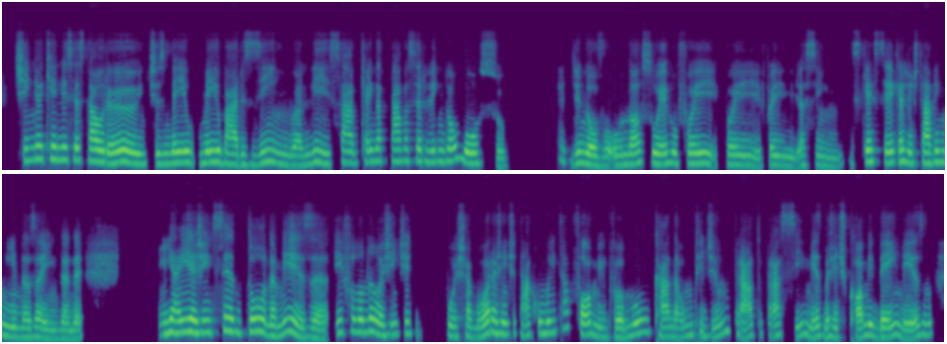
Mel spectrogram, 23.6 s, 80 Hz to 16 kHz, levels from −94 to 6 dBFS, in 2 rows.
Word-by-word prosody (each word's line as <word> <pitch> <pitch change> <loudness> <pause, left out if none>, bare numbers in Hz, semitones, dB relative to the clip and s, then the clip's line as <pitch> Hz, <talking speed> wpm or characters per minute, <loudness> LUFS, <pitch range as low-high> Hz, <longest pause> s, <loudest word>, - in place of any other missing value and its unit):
tinha 240 +3 -2
aqueles 250 -1 0
restaurantes 205 -6 +3
meio 200 +2 +3
meio 200 +3 +3
barzinho 175 0 -2
ali, 180 +4 -2
sabe, 200 +1 -3
que 210 - -6
ainda 220 +2 -1
estava 225 0 -3
servindo 215 -1 -2
almoço. 190 - 0 0.8
De 195 0 -1
novo, 165 -6 +3
o 160 - -2
nosso 185 +2 +1
erro 185 +2 +1
foi 185 0 0
foi 165 -4 -3
foi, 155 -3 -5
assim, 155 -4 -9
esquecer 215 +2 +1
que 210 - +2
a - - +4
gente 195 -3 -1
estava 190 +1 +2
em - - -1
Minas 165 -5 -2
ainda, 145 -3 -2
né, 135 0 -2 0.9
e 210 +5 +1
aí 235 +2 +6
a - - +8
gente 235 +1 -1
sentou 245 0 +3
na 185 -4 +1
mesa, 165 - 0
e 225 +2 -2
falou: 245 0 +1
"Não, 245 -2 +4
a 195 - +3
gente 205 +3 -5 0.4
poxa, 175 -1 -4
agora 170 +8 +3
a - - +3
gente 215 0 -1
tá 190 -4 -3
com 220 - -2
muita 235 +8 -2
fome, 200 - +1
vamos 190 +10 +1
cada 165 -3 -2
um 175 +4 -6
pedir 170 -5 -8
um 245 +7 -6
prato 205 -3 -3
pra 190 - -2
si 195 -1 -8
mesmo, 170 -3 -2
a - - +1
gente 160 -1 -6
come 175 +6 +2
bem 160 +3 +1
mesmo". 190 +6 -1
195 Hz, 165 wpm, -23 LUFS, 165-220 Hz, 0.9 s, a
